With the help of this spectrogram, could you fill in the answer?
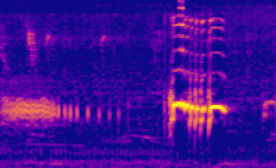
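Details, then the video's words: Local zebra dove, a frequent loud-voiced singer used as a decoy for luring: soft rolling cooing notes, then one loud, vibrant, rolled cooing phrase near the end. "Perkutut lokal gacor suara besar PIKAT ANDALAN"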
